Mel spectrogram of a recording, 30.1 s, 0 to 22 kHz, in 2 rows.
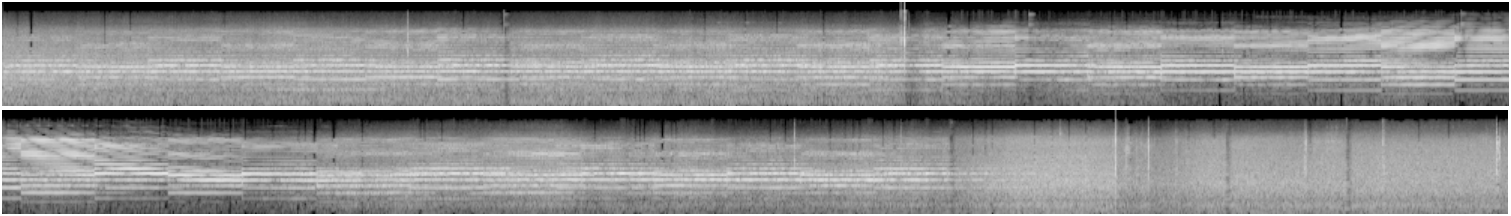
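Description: Dutch ambulance siren sounding as the ambulance drives on an emergency run, its tones switching back and forth between two pitches. About 25 seconds in the siren fades under a rush of traffic noise.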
